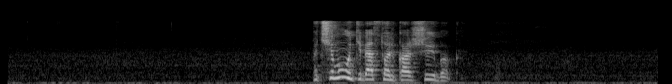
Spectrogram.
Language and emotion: Russian, angry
